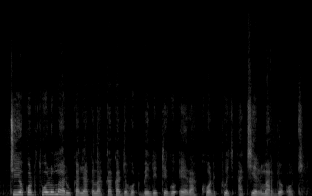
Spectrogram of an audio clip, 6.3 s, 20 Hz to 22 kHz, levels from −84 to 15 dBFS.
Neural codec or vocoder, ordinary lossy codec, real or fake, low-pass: vocoder, 44.1 kHz, 128 mel bands, Pupu-Vocoder; none; fake; none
